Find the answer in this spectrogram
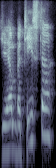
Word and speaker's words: Giambattista: So next on the list is Dylan Giambattista. You got it, Jeff. That was good pronunciation, so thank you for that.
